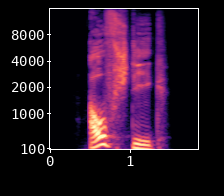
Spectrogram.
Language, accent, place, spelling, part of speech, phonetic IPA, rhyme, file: German, Germany, Berlin, aufstieg, verb, [ˈaʊ̯fˌʃtiːk], -aʊ̯fʃtiːk, De-aufstieg.ogg
- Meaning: first/third-person singular dependent preterite of aufsteigen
